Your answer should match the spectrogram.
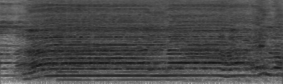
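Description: Men chanting an Islamic devotional chant (dhikr) into microphones, in long held notes. A lower voice holds a steady note under the lead for a couple of seconds.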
